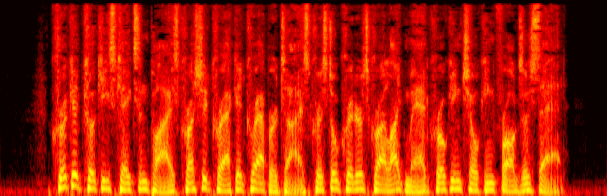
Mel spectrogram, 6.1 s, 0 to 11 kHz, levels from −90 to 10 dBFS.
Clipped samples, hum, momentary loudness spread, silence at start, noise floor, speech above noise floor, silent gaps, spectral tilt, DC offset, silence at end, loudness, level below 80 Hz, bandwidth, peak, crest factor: under 0.1%; none; 2 LU; 0.5 s; -48 dBFS; 29 dB; none; -5 dB/octave; under 0.1%; 0.45 s; -20 LUFS; -36 dBFS; 10.5 kHz; -4 dBFS; 16 dB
